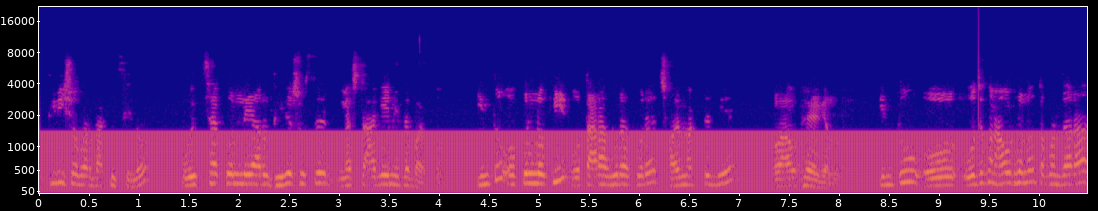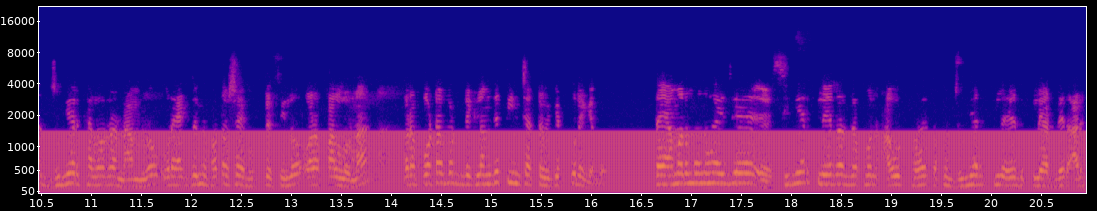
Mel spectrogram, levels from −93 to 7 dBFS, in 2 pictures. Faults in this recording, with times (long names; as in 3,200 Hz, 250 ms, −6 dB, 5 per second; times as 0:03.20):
mains buzz 60 Hz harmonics 23 −35 dBFS
0:09.39: click −16 dBFS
